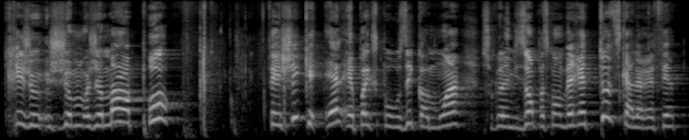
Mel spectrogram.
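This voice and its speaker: A woman's voice: sits high, normal speed, slight background noise. A young woman with a Quebec French accent, ranting defensively on a livestream and stumbling over repeated words. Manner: agitated, defensive, stammering repeats. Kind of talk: upset livestream rant.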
